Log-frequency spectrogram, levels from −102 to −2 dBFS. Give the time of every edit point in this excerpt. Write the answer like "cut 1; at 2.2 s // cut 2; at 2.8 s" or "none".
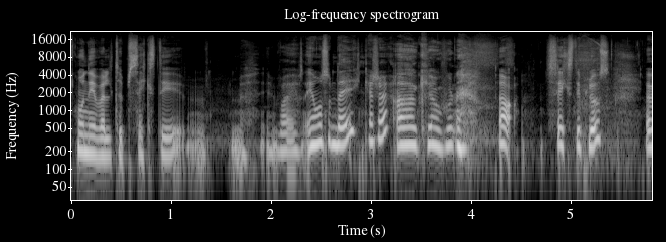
none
